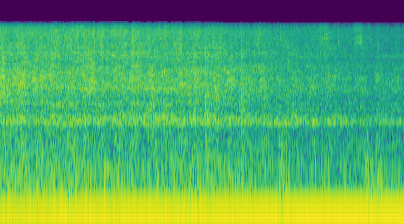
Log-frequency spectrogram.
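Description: Passenger coaches of a steam-hauled train rolling past close by on the rails as the train moves off: a loud, steady rumble and rush with no break.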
